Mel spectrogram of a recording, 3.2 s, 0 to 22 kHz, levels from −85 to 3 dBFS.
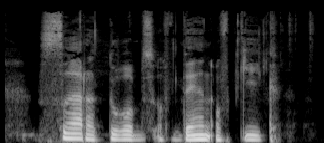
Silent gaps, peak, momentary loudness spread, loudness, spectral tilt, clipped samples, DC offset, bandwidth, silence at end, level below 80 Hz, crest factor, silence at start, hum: none; -2 dBFS; 16 LU; -17 LUFS; -7 dB/octave; under 0.1%; under 0.1%; 15.5 kHz; 0.5 s; -48 dBFS; 16 dB; 0.4 s; none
